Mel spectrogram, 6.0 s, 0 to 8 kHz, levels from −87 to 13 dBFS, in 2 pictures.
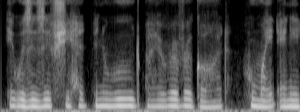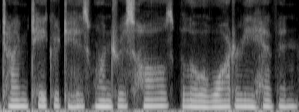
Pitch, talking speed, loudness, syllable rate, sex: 165 Hz, 260 wpm, -16 LUFS, 5.8 syllables/s, female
